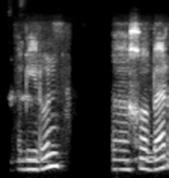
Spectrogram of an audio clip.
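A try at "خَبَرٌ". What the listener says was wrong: Khobarun dong. Jangan disukun.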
